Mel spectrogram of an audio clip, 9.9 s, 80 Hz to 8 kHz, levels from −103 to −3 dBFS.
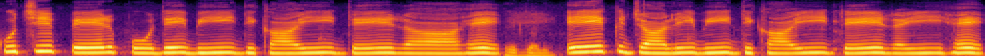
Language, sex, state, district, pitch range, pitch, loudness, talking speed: Hindi, male, Rajasthan, Jaipur, 200-220 Hz, 210 Hz, -14 LUFS, 90 wpm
